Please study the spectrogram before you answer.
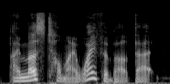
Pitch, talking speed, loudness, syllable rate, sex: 195 Hz, 245 wpm, -22 LUFS, 6.0 syllables/s, female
